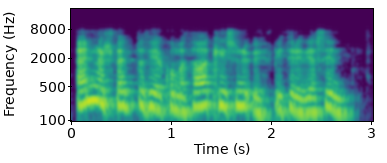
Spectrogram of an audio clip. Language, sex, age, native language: Icelandic, female, 60-69, Icelandic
